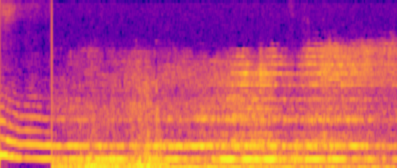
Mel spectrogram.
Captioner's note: wind whistles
